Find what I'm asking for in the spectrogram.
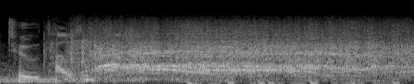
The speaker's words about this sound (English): The crowd seemed to get particularly enthusiastic at that point.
